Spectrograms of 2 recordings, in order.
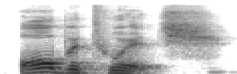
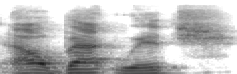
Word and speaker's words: Albatwitch: and thanks to Jay he corrected my pronunciation of it because he is the all knowing allseeing Sasquatch research what we have is the the Alit twitch I was calling it The the albatwitch but I like albatwitch better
